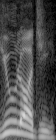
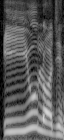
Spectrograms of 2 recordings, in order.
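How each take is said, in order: First: The word begins with a plain 'yoo' sound. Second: The word begins with an 'ee-yoo' sound. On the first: The speaker calls it right. "सिर्फ यू, ई यू ही यू हो जाता है" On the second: The speaker calls it wrong. "ईयूलॉजी नहीं नहीं नहीं नहीं"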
